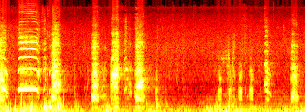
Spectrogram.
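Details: White Chinese geese kept on a farm, calling among themselves while grazing; a sharp high honk opens, followed by a quick series of shorter brassy honks, then quieter scattered calls over low rustling.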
